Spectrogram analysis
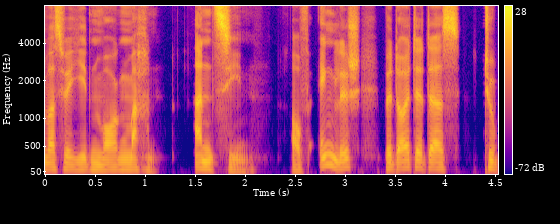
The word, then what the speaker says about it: anziehen: Die Betonung liegt auf an. Anziehen.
